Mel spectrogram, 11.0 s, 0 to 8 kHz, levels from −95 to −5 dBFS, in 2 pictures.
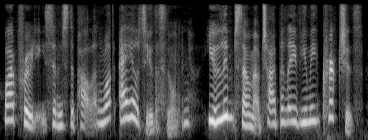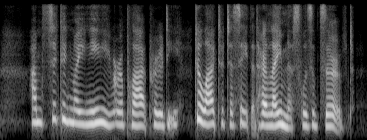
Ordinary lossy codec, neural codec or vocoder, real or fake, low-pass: MP3, 64 kbps; codec, 16 kHz in and 24 kHz out, 0.4 kbps, LongCat-Audio-Codec, four codebook decoder; fake; 7.2 kHz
